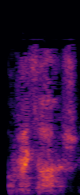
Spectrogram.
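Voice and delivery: hushed, voiceless mock amazement; imitated whispered gasp of wonder; awed whisper. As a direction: whisper it as if overwhelmed. Retold overwhelmed reaction to gift.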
